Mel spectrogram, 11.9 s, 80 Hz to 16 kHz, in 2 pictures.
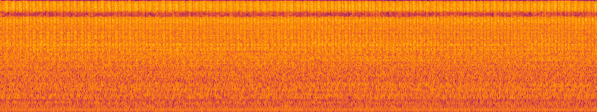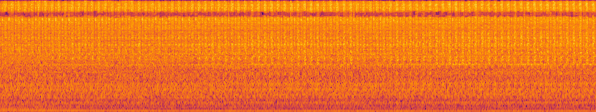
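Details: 1967 Lincoln after lifter replacement, once start-up clatter quieted: steady idle with light uneven tick that softens a little; original lifter noise gone, owner suspects a quieter lifter tick on driver's side.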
